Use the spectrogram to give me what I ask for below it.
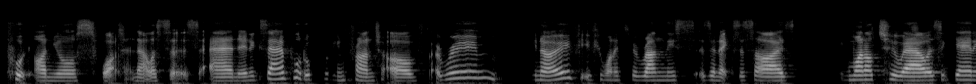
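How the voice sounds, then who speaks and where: A woman co-hosting a coaching call in an easy, chatty way, full of ums and restarts, with the odd laugh. Her pitch is mid-range and the recording is dry and close, with no room around her. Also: fairly bright tone, no room sound, poor audio. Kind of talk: casual explanatory chat.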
